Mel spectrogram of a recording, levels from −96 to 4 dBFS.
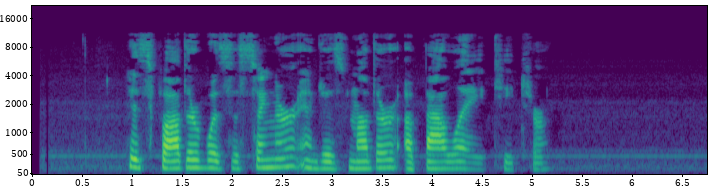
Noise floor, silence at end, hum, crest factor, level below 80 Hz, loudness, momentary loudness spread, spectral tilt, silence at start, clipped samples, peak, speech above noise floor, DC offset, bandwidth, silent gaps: -58 dBFS; 1.6 s; none; 24 dB; -72 dBFS; -22 LUFS; 19 LU; -5 dB/octave; 0.95 s; under 0.1%; -2 dBFS; 36 dB; under 0.1%; 11.5 kHz; none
